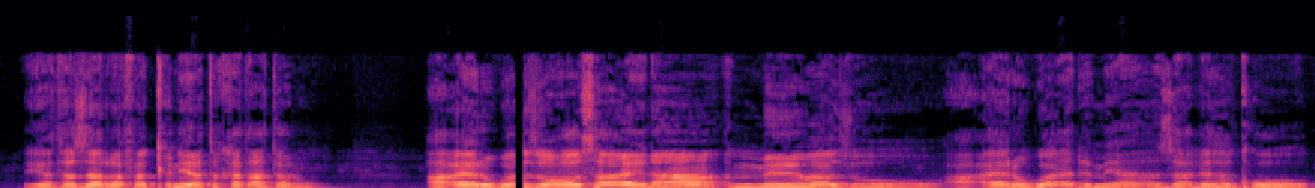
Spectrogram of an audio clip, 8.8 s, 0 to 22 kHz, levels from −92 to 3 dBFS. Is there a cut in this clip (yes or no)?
yes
